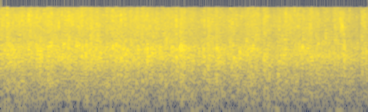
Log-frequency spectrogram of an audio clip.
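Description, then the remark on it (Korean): An audience at a Thanksgiving worship service claps together in praise to God, in steady, dense applause that holds at an even loudness for several seconds, a bright crackling wash of many hands with no voices standing out. “할렐루야 우리 하나님께 감사 영광의 박수 올려드리겠습니다.”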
